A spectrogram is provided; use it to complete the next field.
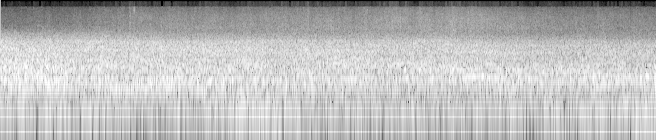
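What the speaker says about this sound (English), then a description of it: "KLM Embraer, a rare Embraer, and a little CRJ butt shot to boot." A KLM Embraer jet at Amsterdam Schiphol Airport gives off a steady, distant broadband roar that holds evenly throughout, with no voices.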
